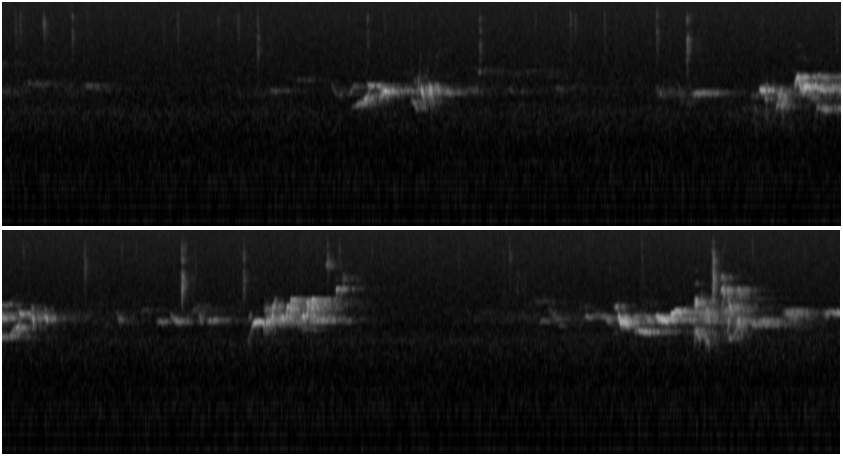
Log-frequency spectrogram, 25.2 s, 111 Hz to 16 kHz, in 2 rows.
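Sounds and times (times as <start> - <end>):
common blackbird Turdus merula singing fluty phrases: 5.2 - 8.0, 10.1 - 13.5, 14.9 - 18.0, 20.6 - 25.1.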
